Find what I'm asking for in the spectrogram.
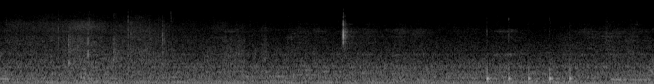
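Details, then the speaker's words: Finger percussion of the abdomen, starting at the right upper quadrant as the first of 13 points, during an abdominal examination of an adult man: a tympanic percussion note. "Perkusi di ke-13 titik dulu, mulai dari kuadran kanan atas ya. Ini adalah suara timpani."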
